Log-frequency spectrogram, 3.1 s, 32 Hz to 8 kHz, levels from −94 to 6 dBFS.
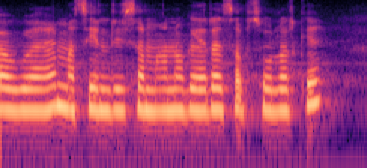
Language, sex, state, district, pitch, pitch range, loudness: Hindi, female, Punjab, Kapurthala, 215 Hz, 215-225 Hz, -13 LUFS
